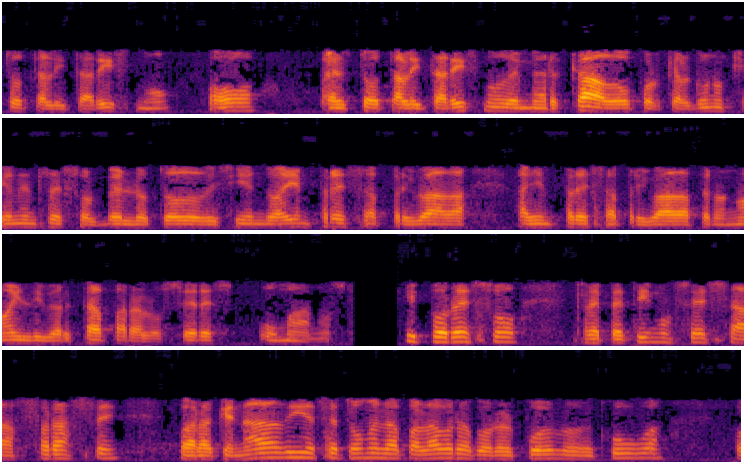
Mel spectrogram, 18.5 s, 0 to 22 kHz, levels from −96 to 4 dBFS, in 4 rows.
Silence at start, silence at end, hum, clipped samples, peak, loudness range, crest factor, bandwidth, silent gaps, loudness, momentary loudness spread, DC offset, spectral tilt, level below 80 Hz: 0.05 s; 0 s; none; under 0.1%; 0 dBFS; 5 LU; 24 dB; 4 kHz; 11.47-11.73 s; -25 LUFS; 9 LU; under 0.1%; -8 dB/octave; -70 dBFS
